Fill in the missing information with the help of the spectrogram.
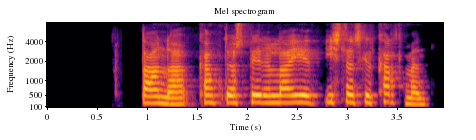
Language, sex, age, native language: Icelandic, female, 30-39, Icelandic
